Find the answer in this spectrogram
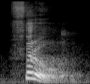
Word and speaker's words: through: And then we have this, through. He passed through the market. So you see, yeah, GH pronounced in different ways in different situations.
